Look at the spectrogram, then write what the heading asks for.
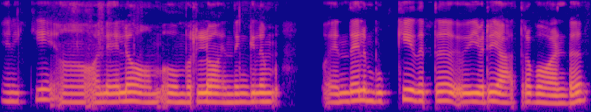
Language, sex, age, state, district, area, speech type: Malayalam, female, 18-30, Kerala, Kozhikode, urban, spontaneous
